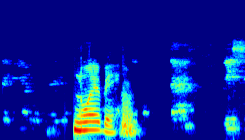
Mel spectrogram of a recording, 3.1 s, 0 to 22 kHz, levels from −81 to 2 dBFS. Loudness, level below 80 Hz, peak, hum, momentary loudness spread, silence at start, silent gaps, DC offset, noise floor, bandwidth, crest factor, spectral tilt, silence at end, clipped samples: -16 LUFS; -60 dBFS; -2 dBFS; none; 23 LU; 0.9 s; none; under 0.1%; -54 dBFS; 7.6 kHz; 18 dB; -7 dB/octave; 0.05 s; under 0.1%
